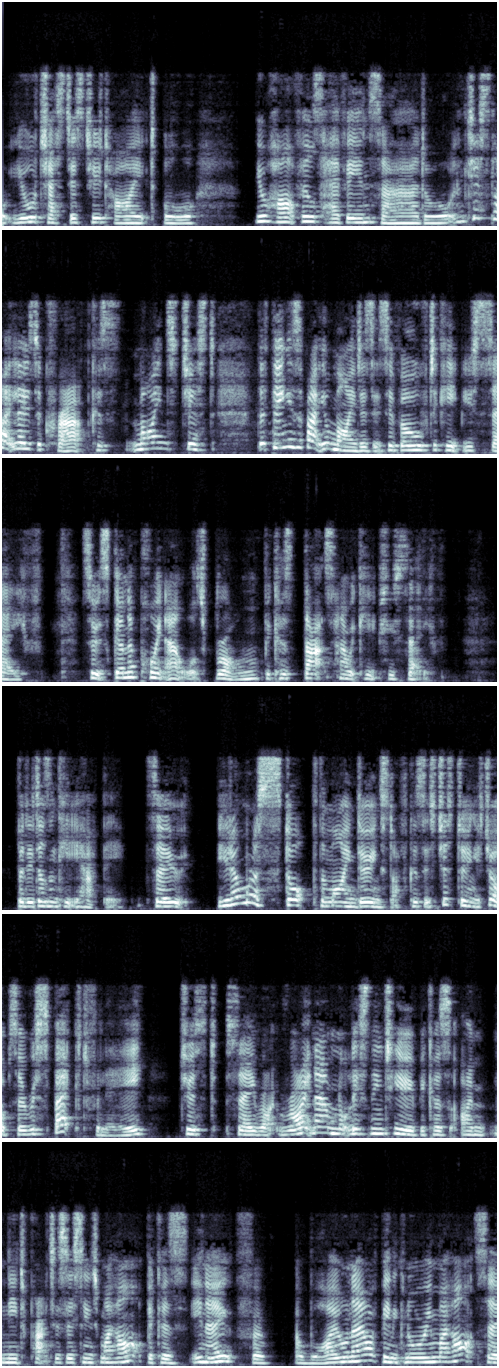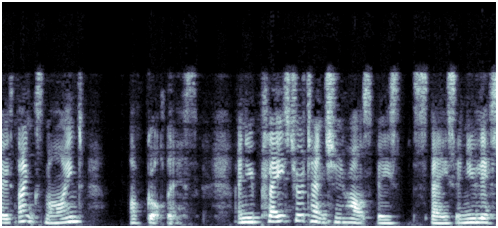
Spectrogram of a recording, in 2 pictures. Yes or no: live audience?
no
